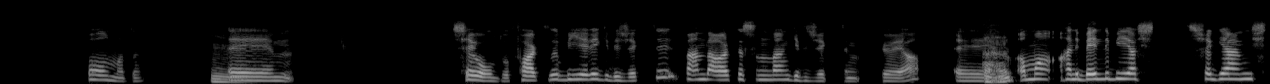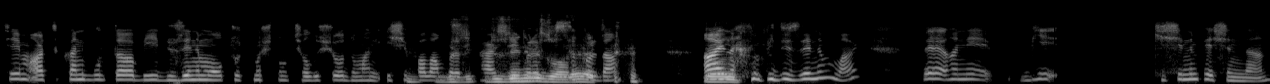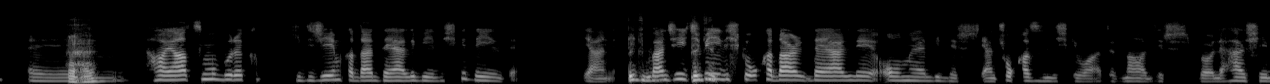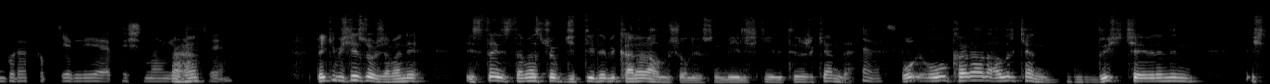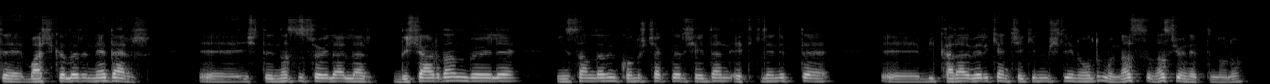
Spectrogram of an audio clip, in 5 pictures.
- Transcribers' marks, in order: "güya" said as "göya"; background speech; chuckle; laughing while speaking: "Aynen"
- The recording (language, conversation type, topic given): Turkish, podcast, Bir ilişkiye devam edip etmemeye nasıl karar verilir?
